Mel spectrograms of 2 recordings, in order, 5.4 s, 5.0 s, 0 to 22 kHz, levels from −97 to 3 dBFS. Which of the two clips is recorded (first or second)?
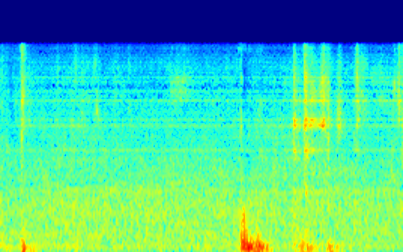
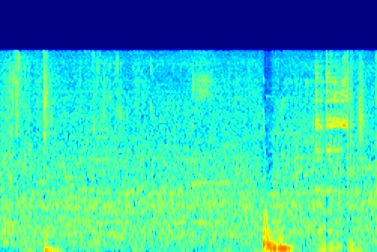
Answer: second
